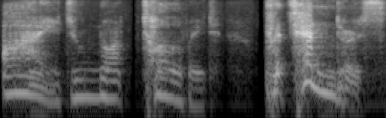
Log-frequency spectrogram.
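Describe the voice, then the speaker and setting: Here is a put-on character voice at a middle pitch. It moves at a fairly slow pace. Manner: commanding, intolerant.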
